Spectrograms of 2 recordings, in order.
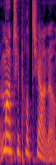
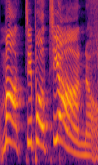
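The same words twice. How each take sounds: First: Said in the usual way. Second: Montepulciano sung out high, loud and slow, every syllable rolled; a grand, slow Montepulciano; proud Italian flourish. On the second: Shown as a demonstration. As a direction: announce Montepulciano with Italian gusto. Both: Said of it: "would you give it to us all together".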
